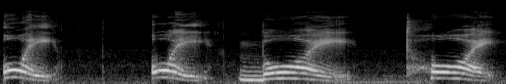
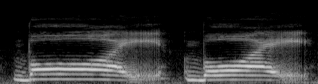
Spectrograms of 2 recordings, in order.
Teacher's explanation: this is a dipthong which means it's a vowel that slides into another sound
